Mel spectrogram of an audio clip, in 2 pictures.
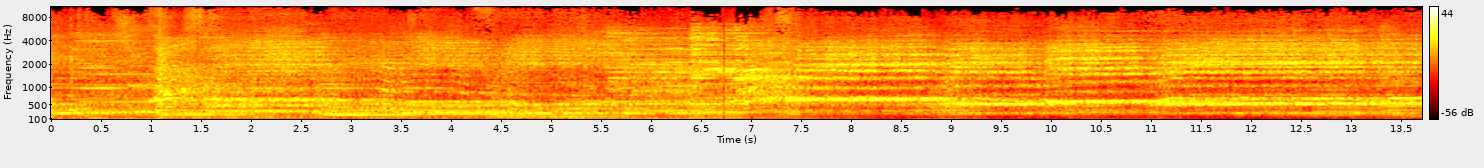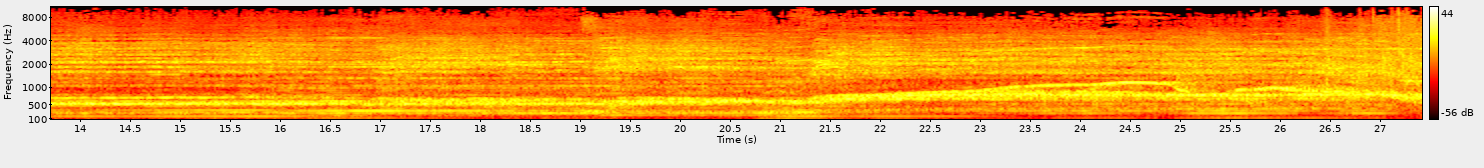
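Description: A choir singing together in parts: a sustained melody over lower voices, with the tune climbing and falling back near the end.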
